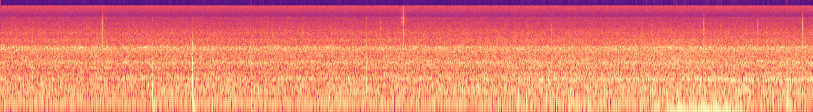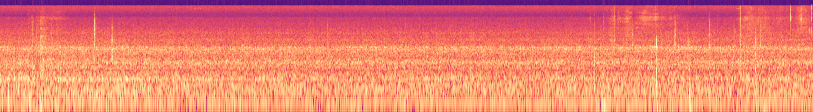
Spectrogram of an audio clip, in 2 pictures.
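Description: Faint steady hum of room tone, with a few soft clicks of a stylus tapping a tablet screen while drawing, and a brief low rumble near the middle.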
